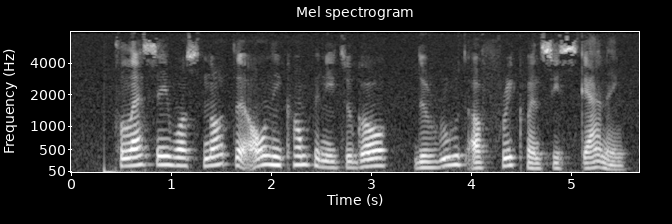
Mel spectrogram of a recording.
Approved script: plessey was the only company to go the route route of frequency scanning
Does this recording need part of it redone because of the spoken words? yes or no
yes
